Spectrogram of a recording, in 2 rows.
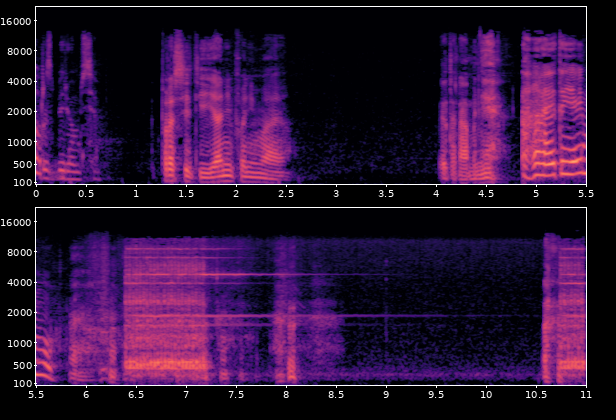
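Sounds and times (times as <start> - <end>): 
speech: 0.0 - 2.6, 4.1 - 6.8, 7.4 - 8.2, 10.6 - 10.9
telephone bell ringing in metallic trills: 6.4 - 9.0, 10.6 - 11.0.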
